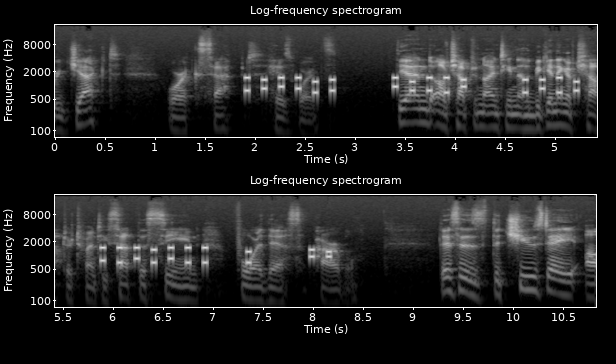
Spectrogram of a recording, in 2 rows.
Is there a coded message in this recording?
Yes: DTMF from 1.9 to 8.2 s, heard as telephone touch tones, dialled by machine, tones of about 40 ms. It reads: 68#915 #4630 2834 6392933 1 0*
